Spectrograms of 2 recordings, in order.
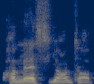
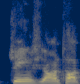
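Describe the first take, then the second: First: The first name starts with an H sound. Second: The first name starts with a J sound. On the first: The speaker calls it right. "the pronunciation is Hamas Yontop" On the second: The speaker calls it wrong. "My bad, guys"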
